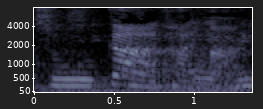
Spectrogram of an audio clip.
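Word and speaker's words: 苏伽多耶: 嘎塔呀，苏嘎塔呀，苏茄多耶，苏那个我又说那个茄不能念茄，都要念嘎，苏嘎塔呀，那个茄念成嘎的话不就对了吗？苏茄苏茄的茄不念茄，苏嘎塔牙不就有了吗？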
